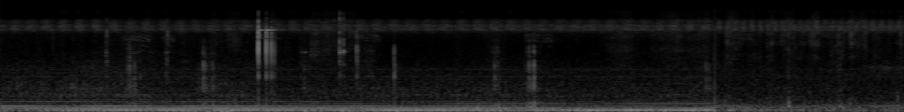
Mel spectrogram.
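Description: A steady low machine hum that cuts off about five seconds in. Over it come a few light metallic clicks as screws are handled and fitted into their holes.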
